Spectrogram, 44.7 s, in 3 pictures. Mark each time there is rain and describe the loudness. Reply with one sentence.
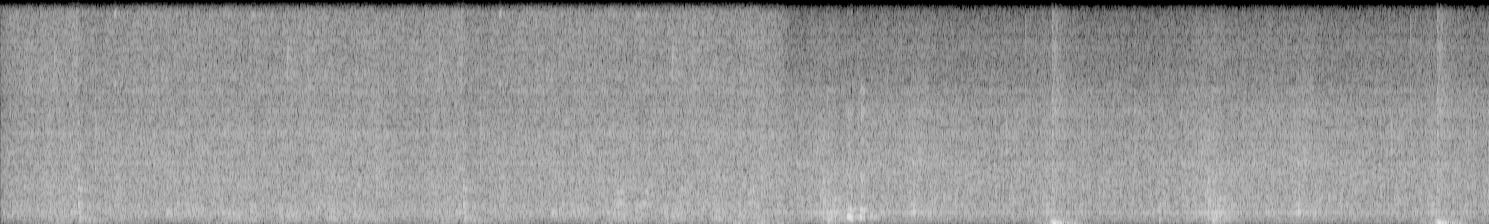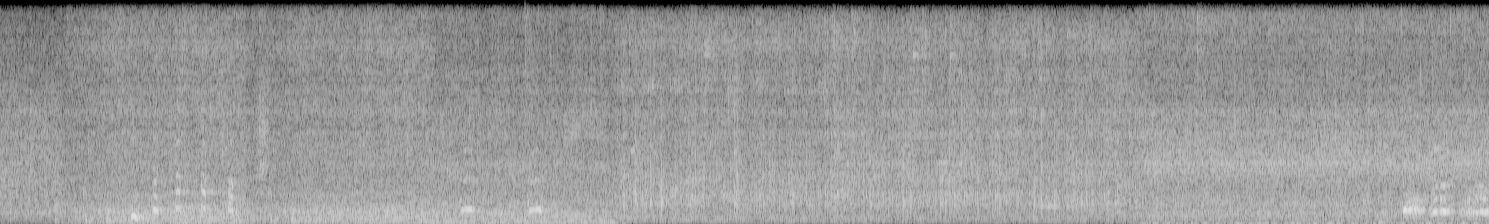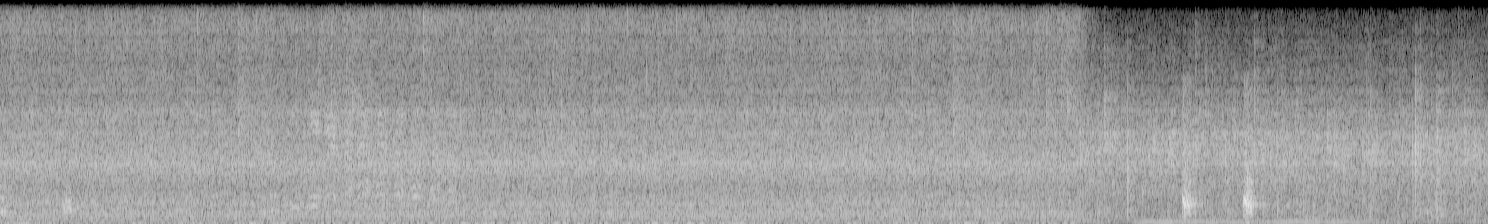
You can hear the rain from 0.0 to 44.6 s, at a steady volume.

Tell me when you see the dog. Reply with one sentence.
The dog can be heard from 6.1 to 7.8 s, from 19.4 to 20.4 s, from 28.5 to 30.5 s and from 41.6 to 42.4 s.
